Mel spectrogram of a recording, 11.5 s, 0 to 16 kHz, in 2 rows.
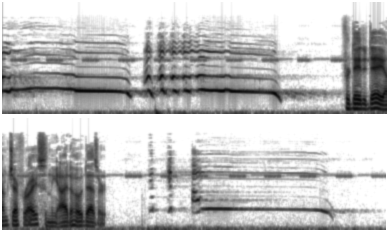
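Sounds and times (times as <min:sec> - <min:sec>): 
mouse giving a high-pitched howl in the Idaho desert: 0:00.0 - 0:05.0, 0:08.0 - 0:11.1
speech: 0:05.2 - 0:07.4.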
